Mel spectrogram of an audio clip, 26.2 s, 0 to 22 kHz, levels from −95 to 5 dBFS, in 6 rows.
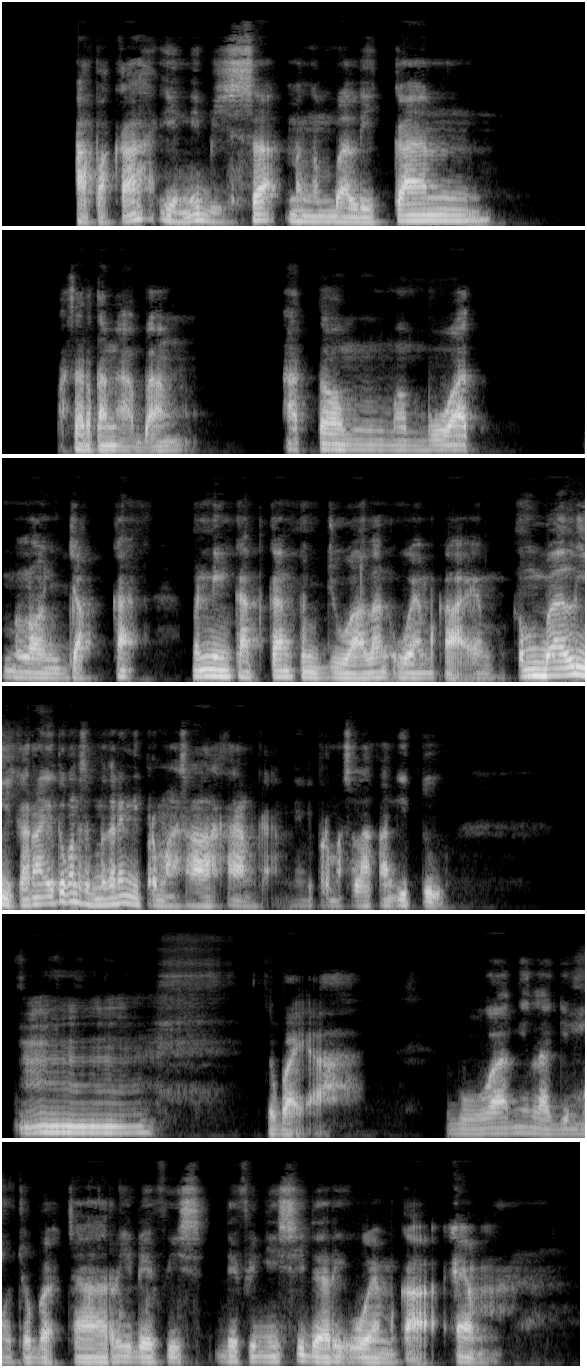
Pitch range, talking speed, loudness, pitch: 85-105 Hz, 80 wpm, -18 LUFS, 90 Hz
